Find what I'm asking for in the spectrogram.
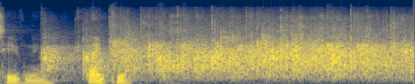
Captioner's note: audience applauding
